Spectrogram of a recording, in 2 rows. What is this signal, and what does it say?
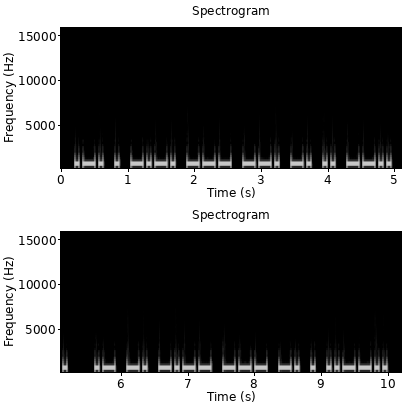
Morse code, heard as a keyed tone, about 20 wpm, 700 Hz. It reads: RECOGNIZE ANYONE?
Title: Sentences from Top 1400 Words 20wpm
